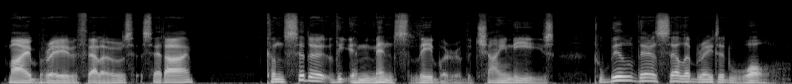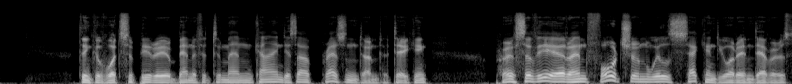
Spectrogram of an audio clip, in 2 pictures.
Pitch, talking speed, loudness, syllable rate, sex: 100 Hz, 135 wpm, -20 LUFS, 4.9 syllables/s, male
